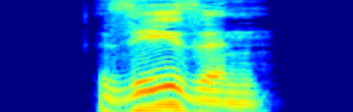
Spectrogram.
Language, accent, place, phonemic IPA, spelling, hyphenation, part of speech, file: German, Germany, Berlin, /ˈzeːˌzɪn/, Sehsinn, Seh‧sinn, noun, De-Sehsinn.ogg
- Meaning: sense of sight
